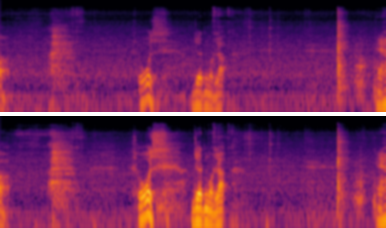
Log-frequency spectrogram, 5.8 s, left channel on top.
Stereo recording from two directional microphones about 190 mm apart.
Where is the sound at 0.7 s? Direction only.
15° right (ahead or behind).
